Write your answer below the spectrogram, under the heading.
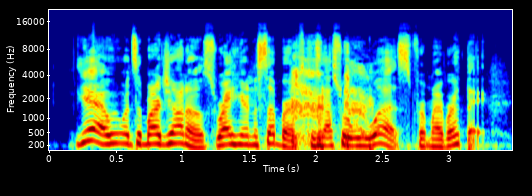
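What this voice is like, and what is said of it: Talking very fast. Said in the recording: “You're talking very fast.”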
